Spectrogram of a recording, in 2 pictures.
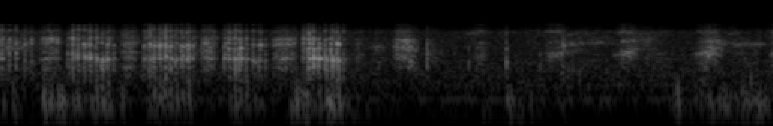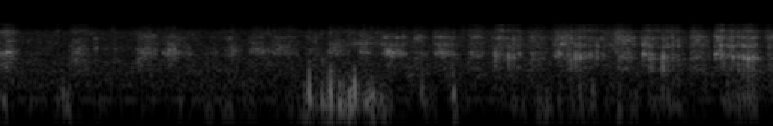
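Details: A friend's dog snoring, recorded on an Android phone: rough, breathy snores come in uneven bursts, with one deeper, rumbling snore late on, over a steady background hiss.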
